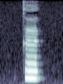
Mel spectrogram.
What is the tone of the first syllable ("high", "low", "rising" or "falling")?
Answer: high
